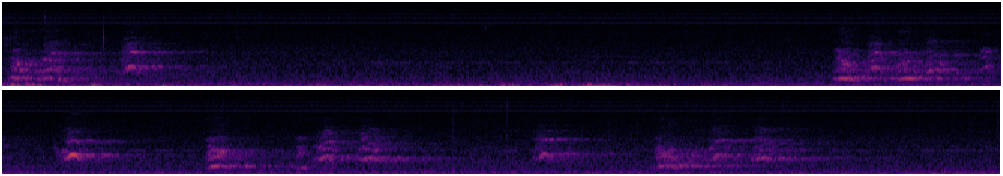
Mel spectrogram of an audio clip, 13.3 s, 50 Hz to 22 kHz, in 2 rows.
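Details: A pack of dogs on a freezing January 9, 2009 evening at 5 PM, 17 degrees Fahrenheit, barking from a distance in short bursts, several yelps following each other in clusters, over a steady low rumble of background noise.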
